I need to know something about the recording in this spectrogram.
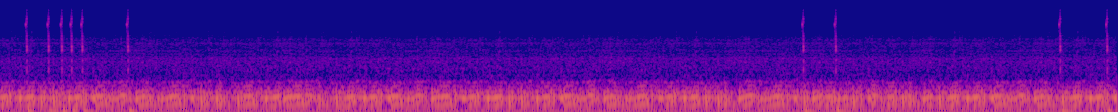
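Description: Short sharp clicks tick now and then.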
